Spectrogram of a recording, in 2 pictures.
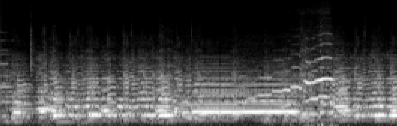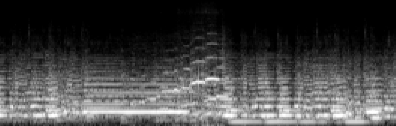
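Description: Background music from a multitrack overdubbed ensemble recording, with brass instruments to the fore, playing sustained layered notes. Two upward slides in pitch come about four seconds in and again about eight seconds in.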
